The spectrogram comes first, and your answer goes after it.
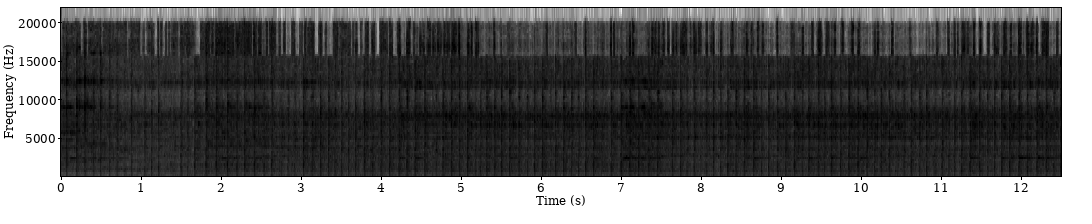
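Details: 1984 Dolmar 100 two-stroke chainsaw, warm, after repairing its snapped throttle linkage: a steady, even, raspy buzz with no misfire or stumble and good throttle response, running healthy; the stop switch doesn't work, so it is stopped with the choke.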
